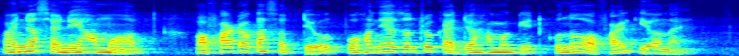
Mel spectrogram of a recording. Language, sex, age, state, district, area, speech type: Assamese, male, 30-45, Assam, Dibrugarh, rural, read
